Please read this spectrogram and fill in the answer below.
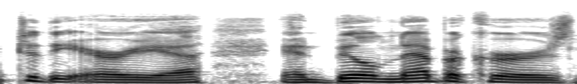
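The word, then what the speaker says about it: Nabeker: And if you are new to the area and Bill Nebucher is not a name that you're familiar with, I would invite you to Google it or do whatever. Nebur is spelled just like it sounds.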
